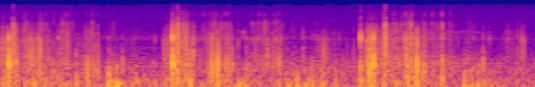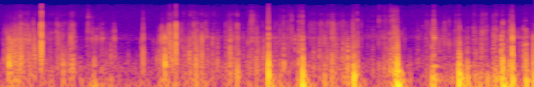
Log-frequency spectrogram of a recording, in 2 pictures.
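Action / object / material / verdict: scrape / beeswax-coated cotton food wrap / waxed cotton / none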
